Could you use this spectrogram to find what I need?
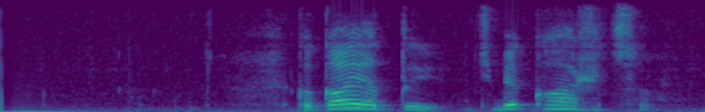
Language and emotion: Russian, neutral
